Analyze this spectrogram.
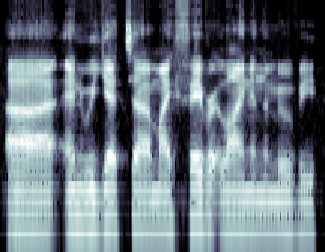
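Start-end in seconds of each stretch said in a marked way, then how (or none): none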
